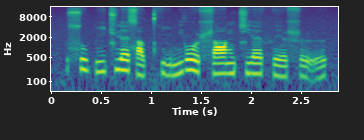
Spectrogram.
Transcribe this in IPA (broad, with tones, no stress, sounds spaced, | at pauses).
s u˥˩ p i˥ t͡ɕ ɥ ɛ˥˩ s ɑ˩ ʊ̯ t̪ʰ ḭ˨˩ m j o˥˩ ʊ̯ ʂ ɑ˥ ŋ t͡ɕ j ɛ˥ f e˧˥ ɪ̯ ʂ ɻ̩˨˩˦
